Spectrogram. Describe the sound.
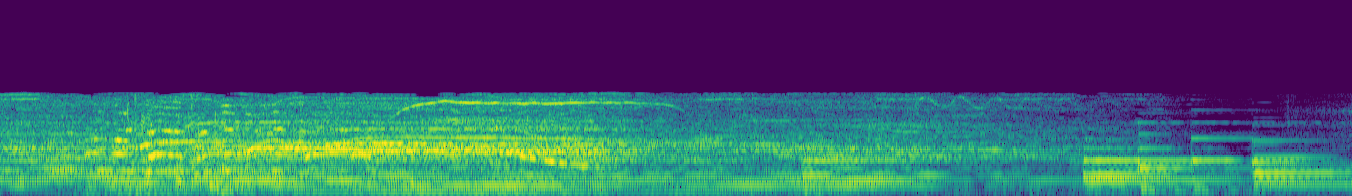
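A large crowd cheers and whoops loudly at a race finish line on Leahy Drive, voices layered into a continuous roar with scattered shouts and yells, fading slightly before a few sharper calls near the end.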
